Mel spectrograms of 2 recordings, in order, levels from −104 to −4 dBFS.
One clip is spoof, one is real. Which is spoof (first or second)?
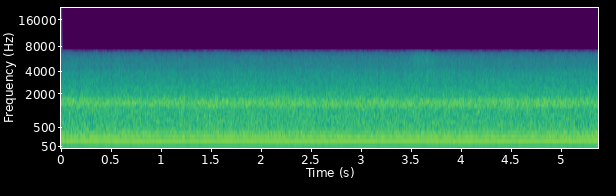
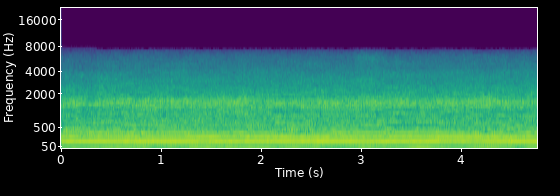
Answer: second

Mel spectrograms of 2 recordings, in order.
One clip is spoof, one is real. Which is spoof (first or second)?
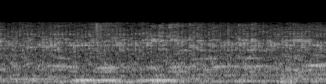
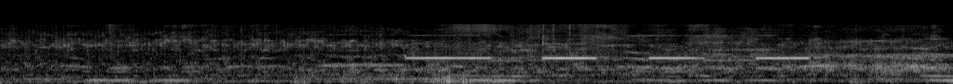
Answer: second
